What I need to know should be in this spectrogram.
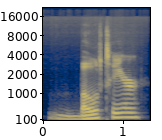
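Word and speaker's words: Boelter: Uh I think uh the suspected killer, Vance Bultier is how you pronounce his name, I think.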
